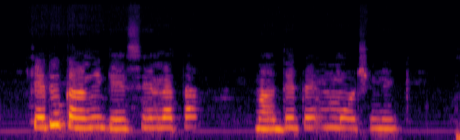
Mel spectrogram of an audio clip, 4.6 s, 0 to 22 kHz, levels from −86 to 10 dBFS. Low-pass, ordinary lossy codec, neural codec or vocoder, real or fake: 19.8 kHz; none; vocoder, 44.1 kHz, 128 mel bands, Pupu-Vocoder; fake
